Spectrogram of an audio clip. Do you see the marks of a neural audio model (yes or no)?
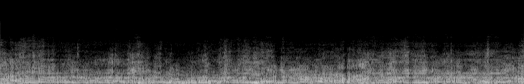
yes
